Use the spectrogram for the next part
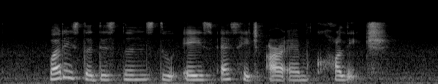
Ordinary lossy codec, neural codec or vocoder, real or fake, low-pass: none; none; real; 7.2 kHz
